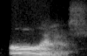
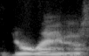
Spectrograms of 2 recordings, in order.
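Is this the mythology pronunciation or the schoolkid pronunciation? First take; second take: mythology; schoolkid. First: It is said the way mythology uses it. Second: It is said the way schoolchildren say it. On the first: It names the sky god. "the mythology way" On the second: It sounds like a joke word. "you guys are going to pronounce it as Uranus and then giggle"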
